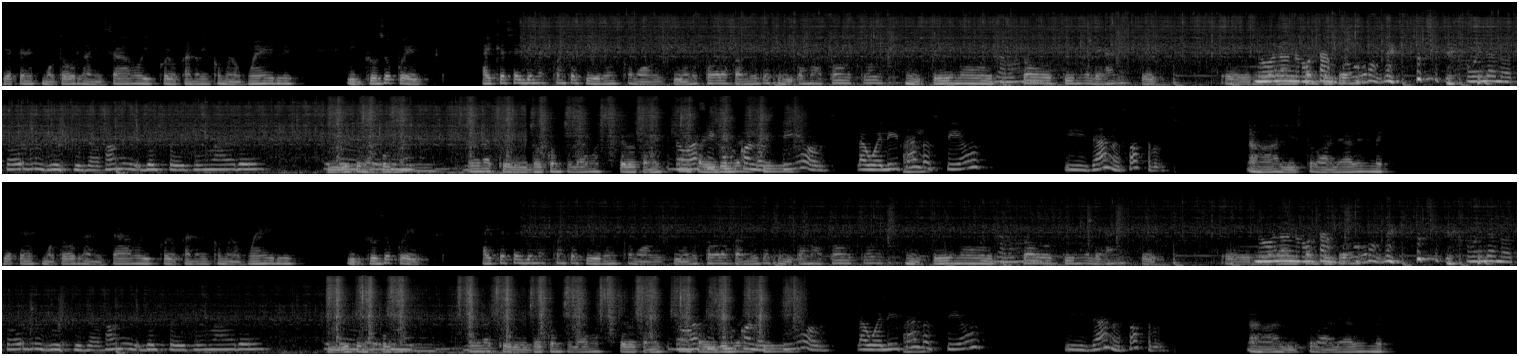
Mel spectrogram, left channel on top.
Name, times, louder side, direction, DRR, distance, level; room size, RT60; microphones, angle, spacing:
voice 1, 0.0-2.9 3.3-4.2 4.8-11.6 12.2-13.7 14.4-14.9 18.3-23.1 24.2-24.4 27.6-28.9, left 2 dB, 55° left, 0.9 m, -38 dB
sound 1, 5.2-20.4, left 7 dB, 25° left, 0.5 m, -47 dB
sound 2, 7.7-16.7, equal, 5° left, 0.9 m, -52 dB
voice 2, 9.8-10.5 12.5-17.8 18.4-19.8 21.8-23.4 23.7-24.9 25.8-26.8, left 1 dB, 75° left, 1.3 m, -35 dB
sound 3, 18.4-19.4 19.7-23.2 23.7-23.8, right 6 dB, 55° right, 1.9 m, -39 dB
9.4 x 7.3 x 4.1 m
head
